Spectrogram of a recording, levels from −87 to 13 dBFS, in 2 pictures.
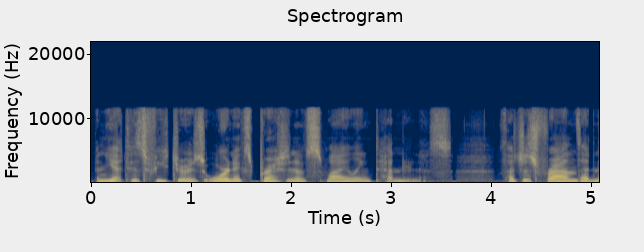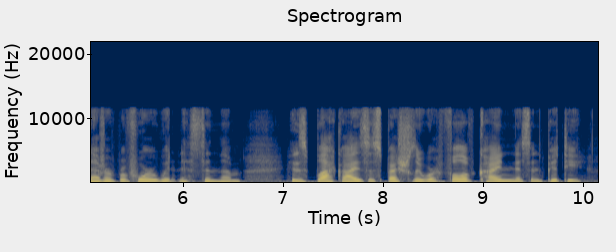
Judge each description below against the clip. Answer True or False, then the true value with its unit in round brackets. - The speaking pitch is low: False (220 Hz)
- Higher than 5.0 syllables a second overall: True (5.2 syllables/s)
